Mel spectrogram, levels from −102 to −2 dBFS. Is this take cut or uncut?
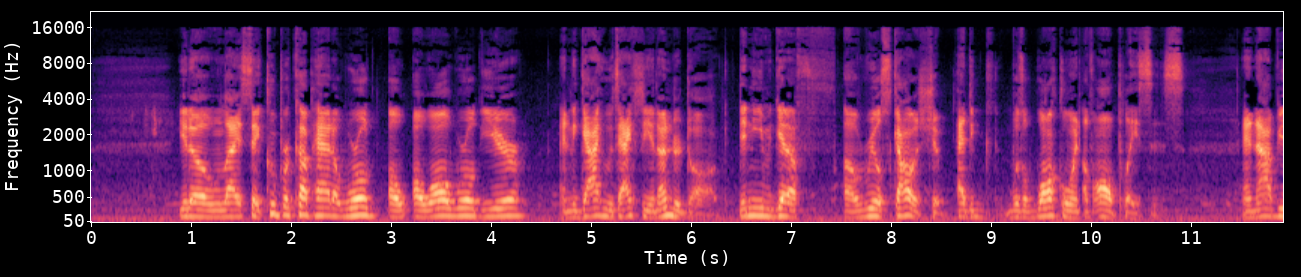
cut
